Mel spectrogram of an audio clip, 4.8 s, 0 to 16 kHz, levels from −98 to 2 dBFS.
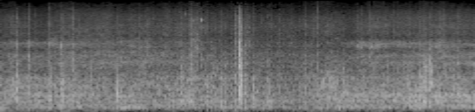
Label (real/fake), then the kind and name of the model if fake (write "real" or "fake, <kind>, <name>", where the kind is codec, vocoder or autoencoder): real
